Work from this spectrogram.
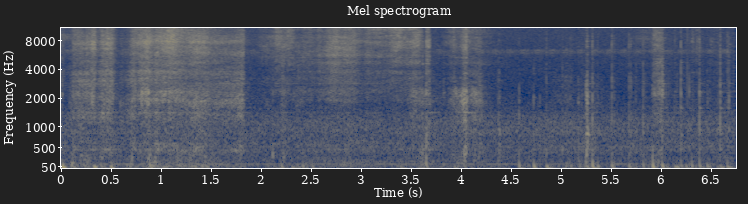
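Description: A hollow cardboard-composite Pringles chip can is held in both hands while fingertips tap and scratch its side and end. Soft, dull taps with very short, dry decay are scattered over a steady low hum. Stretches of brushy, bright scratching noise pass between them.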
